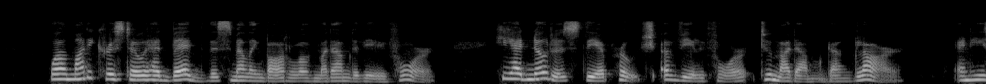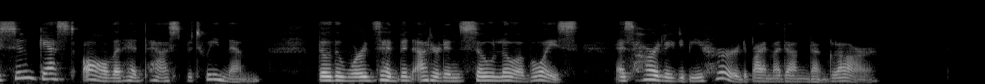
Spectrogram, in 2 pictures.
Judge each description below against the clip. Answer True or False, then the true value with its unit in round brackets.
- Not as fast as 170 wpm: True (155 wpm)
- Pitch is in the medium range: True (175 Hz)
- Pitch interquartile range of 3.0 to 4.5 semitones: False (5.4 semitones)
